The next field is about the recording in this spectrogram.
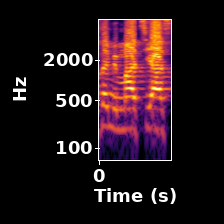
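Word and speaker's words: Matthias: are look at is called three is called Matias CL pronoun Matas CL M Matas m in the year 1838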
